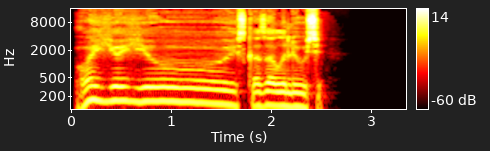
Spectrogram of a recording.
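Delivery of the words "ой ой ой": drawn-out, higher pitying oh dear; dismayed. A narrator's reading. Girl watching the hurt, deluded dwarf, dismayed. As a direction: sigh it out slowly in dismay.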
